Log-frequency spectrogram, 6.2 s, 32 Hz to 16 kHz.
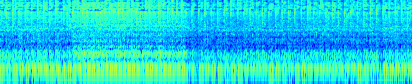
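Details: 1999 Suzuki TL1000R V-twin, 81,000 km, long stored, new battery, oil unchecked, rust in tank; deep loping beat at fast idle with steady pulses and a brief early blip; runs after storage.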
